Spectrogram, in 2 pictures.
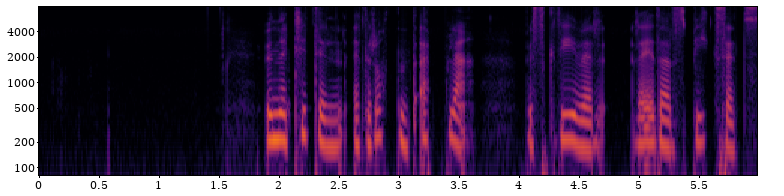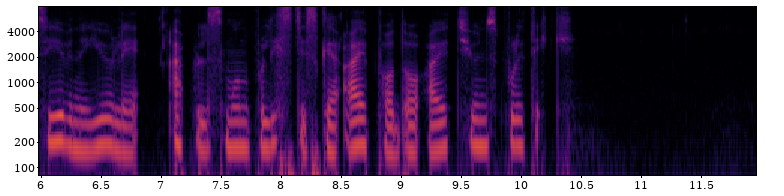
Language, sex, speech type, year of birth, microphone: Norwegian, female, read, 1978, Sennheiser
